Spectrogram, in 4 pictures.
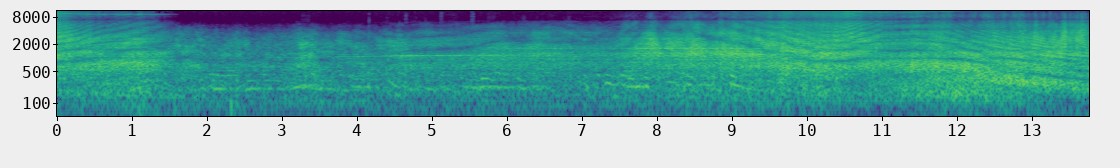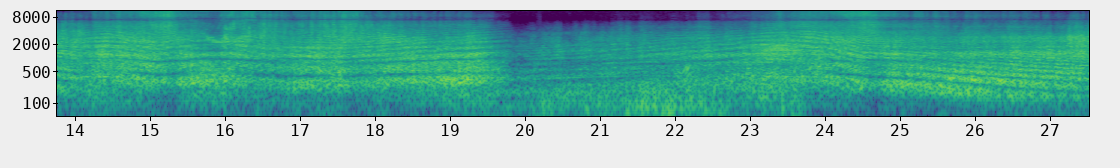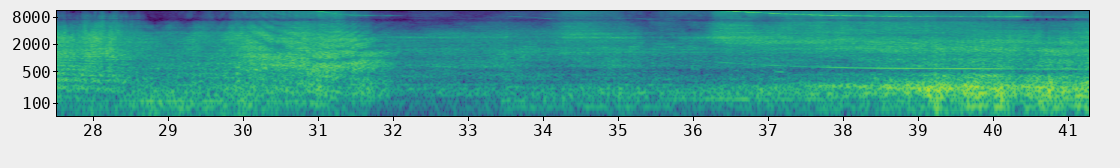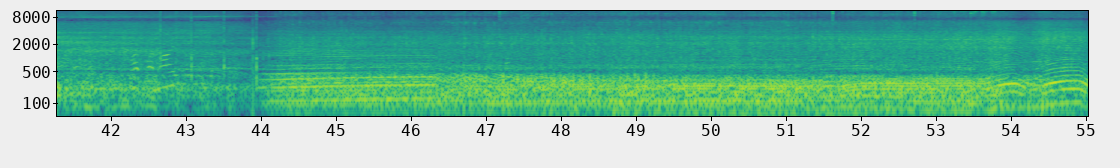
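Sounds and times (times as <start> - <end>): model jet turbine whining: 0.0 - 55.0.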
